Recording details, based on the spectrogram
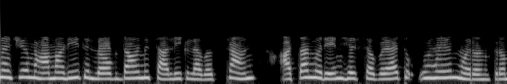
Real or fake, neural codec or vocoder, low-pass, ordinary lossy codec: fake; codec, 16 kHz, 2 kbps, FunCodec, trained on Chinese and English, 25 frames a second; 3.6 kHz; none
